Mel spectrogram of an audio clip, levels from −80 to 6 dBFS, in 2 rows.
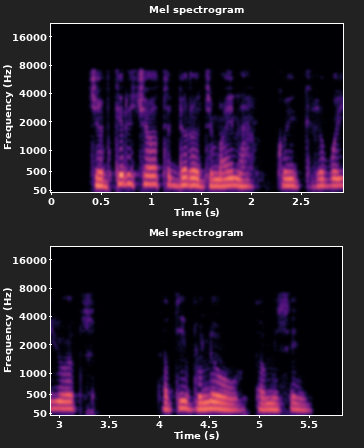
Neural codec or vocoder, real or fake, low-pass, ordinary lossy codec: codec, 16 kHz, 8 kbps, FunCodec, trained on LibriTTS, 25 frames a second; fake; 7.2 kHz; none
